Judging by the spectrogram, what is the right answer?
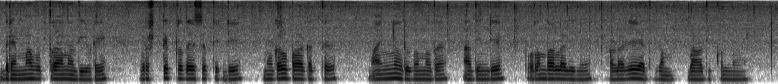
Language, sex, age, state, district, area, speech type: Malayalam, male, 18-30, Kerala, Palakkad, urban, read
